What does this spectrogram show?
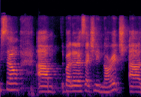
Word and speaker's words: Norwich: word here is not norwich which a lot of people are doing so um but there's actually norwich uh there's no w in that pronunciation so it's norwich um so coming to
